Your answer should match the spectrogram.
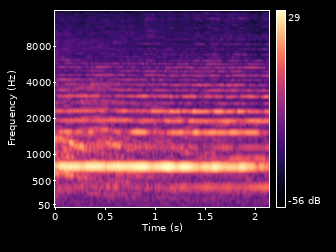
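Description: Public-address feedback: a loud, steady high howl from the microphone system that holds one pitch without wavering, with men's voices shouting praise over it.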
